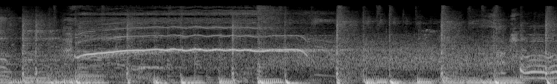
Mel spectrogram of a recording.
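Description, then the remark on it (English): A Northern Cardinal sings a long, clear whistled note that slurs upward and holds steady, then a brief rising whistle follows, heard over a dense, rumbling background. “Even if you don't have any big names touring nearby, you can find birds with impressive vocal talents, like the widespread Northern Cardinal.”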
